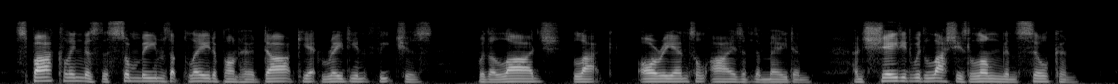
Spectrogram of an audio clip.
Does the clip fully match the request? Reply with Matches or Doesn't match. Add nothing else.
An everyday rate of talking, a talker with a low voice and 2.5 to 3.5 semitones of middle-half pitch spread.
Matches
